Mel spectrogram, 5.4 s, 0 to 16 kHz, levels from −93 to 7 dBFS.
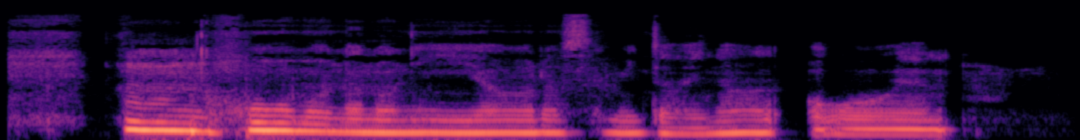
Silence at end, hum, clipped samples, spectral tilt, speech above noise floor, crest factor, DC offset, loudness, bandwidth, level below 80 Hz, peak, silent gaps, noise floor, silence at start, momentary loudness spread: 0.65 s; none; under 0.1%; -9 dB/octave; 27 dB; 14 dB; under 0.1%; -24 LUFS; 10 kHz; -58 dBFS; -10 dBFS; none; -50 dBFS; 0.2 s; 14 LU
